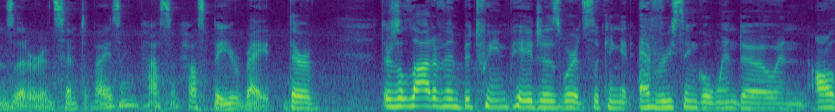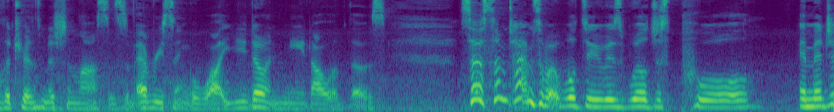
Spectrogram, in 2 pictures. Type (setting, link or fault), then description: setting, busy venue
